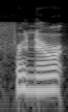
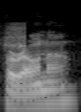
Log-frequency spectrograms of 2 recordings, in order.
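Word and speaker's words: Perona: And like I loved how Zoro was with Hawkeye, and was it Fenora? I can never pronounce her name right. Verona.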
